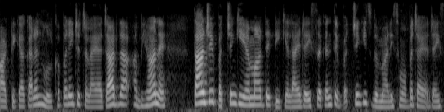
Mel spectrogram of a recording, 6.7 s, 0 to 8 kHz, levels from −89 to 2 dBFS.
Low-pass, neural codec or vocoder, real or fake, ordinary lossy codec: 7.2 kHz; codec, 16 kHz, 1 kbps, X-Codec, WavLM features, trained on Multilingual LibriSpeech; fake; none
